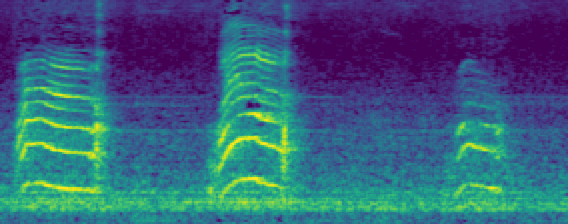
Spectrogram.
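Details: Three meows in quick succession from cats demanding food late at night, each a rich harmonic arch, the last one softer and shorter.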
